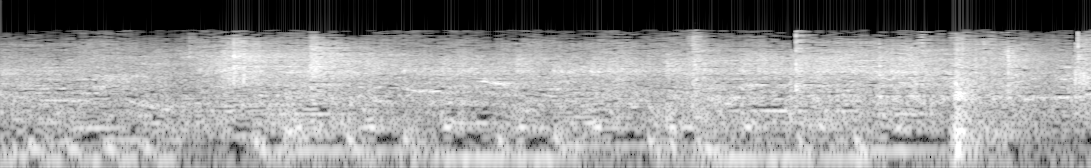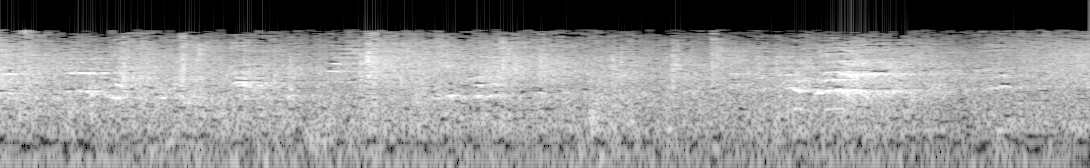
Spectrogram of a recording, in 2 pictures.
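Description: Sounds echo through a large, hard-walled rink.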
